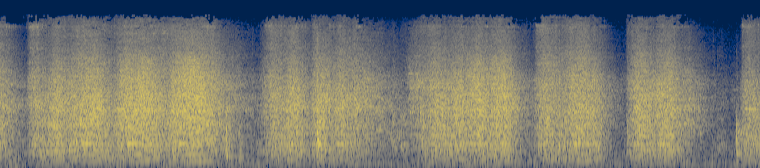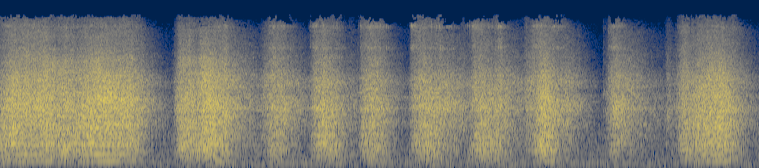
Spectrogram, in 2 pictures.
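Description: A small handheld power tool running in repeated bursts of a few seconds with short pauses, worked overhead at the top of a doorway; the bursts grow shorter near the end.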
